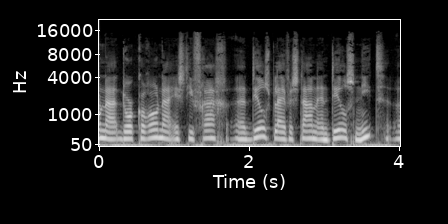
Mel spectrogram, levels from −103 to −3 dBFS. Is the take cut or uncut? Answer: uncut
